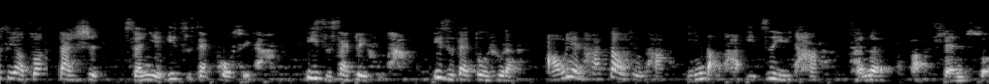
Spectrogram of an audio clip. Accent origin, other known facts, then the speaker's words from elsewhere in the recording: China; 他们跟我们中国人很像哈，就是我们中国人很注重这个长子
